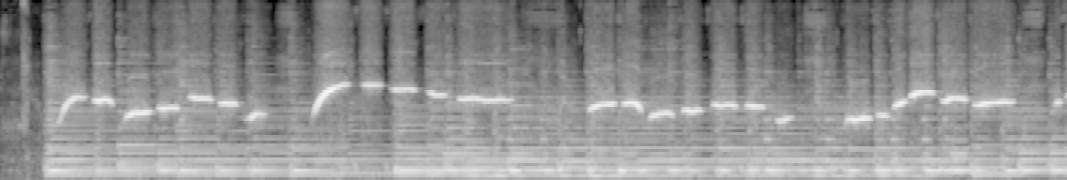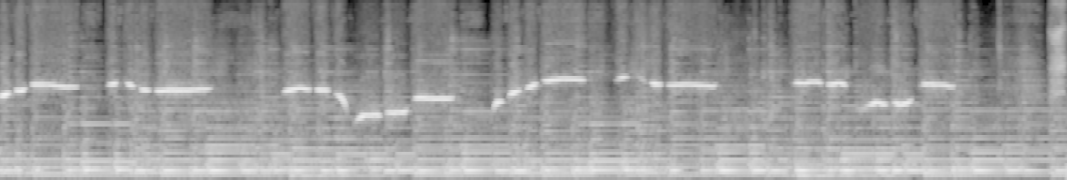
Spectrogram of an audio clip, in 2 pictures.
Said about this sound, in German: Und vielleicht pfeife ich vorher mal die Melodie,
